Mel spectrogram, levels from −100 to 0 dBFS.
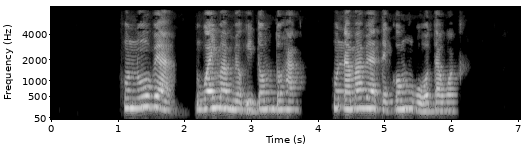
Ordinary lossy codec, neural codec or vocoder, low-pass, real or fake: MP3, 64 kbps; none; 7.2 kHz; real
